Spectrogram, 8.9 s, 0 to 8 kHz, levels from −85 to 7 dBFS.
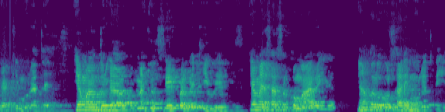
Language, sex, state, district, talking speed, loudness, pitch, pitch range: Hindi, male, Bihar, Saran, 160 wpm, -15 LUFS, 165 Hz, 130-180 Hz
